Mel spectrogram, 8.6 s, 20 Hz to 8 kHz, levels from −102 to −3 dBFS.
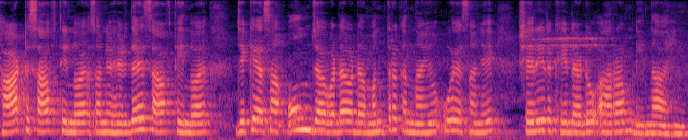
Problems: constant background noise, echo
